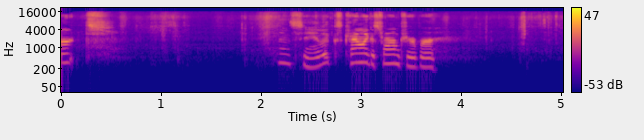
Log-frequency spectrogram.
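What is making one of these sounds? Fabric rustles as a shirt is handled.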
